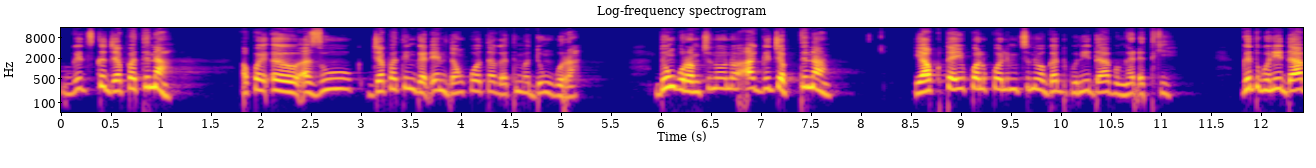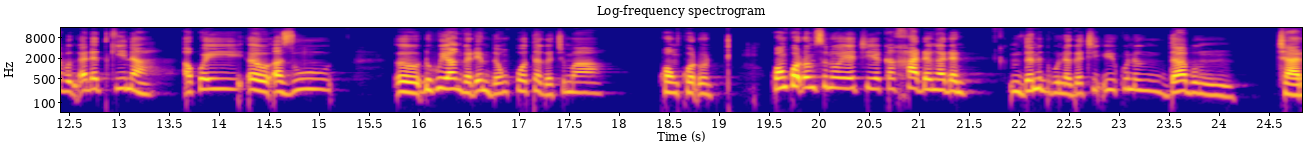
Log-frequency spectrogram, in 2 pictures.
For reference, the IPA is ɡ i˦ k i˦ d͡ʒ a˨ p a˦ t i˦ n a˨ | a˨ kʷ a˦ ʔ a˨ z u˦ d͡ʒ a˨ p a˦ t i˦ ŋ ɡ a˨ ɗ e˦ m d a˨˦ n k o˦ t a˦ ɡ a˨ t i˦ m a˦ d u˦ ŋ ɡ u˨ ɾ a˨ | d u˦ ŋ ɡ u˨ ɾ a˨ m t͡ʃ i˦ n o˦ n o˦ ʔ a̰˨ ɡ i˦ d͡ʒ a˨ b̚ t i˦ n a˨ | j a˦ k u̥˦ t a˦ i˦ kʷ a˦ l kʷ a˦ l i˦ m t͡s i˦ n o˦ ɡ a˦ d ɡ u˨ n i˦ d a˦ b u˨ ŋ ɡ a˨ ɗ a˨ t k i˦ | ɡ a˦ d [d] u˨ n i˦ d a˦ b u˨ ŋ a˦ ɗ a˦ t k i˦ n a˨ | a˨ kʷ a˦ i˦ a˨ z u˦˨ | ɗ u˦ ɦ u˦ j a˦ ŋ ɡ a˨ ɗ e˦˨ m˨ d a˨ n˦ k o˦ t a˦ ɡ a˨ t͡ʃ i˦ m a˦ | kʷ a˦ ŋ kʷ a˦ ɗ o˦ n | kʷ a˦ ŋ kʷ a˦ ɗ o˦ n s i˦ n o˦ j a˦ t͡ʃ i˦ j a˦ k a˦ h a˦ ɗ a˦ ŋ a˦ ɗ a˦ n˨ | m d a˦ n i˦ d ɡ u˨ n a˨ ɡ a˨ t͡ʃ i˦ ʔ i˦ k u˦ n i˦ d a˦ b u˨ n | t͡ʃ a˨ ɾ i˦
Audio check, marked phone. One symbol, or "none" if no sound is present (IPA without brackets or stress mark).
ɡ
